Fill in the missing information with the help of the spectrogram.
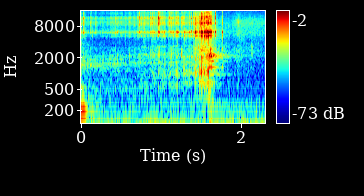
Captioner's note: sound of wood fibers compressing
